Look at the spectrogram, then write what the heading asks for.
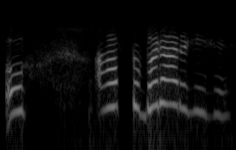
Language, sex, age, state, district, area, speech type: Urdu, female, 30-45, Jammu and Kashmir, Srinagar, urban, conversation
